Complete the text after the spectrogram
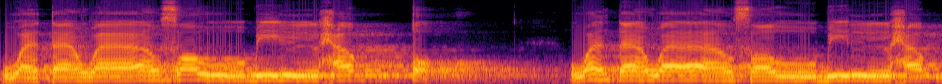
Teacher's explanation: কফ কলকলার হরফ উপরের দিকে ধাবিত করে ধাক্কা দিয়ে কফকে সাকিন করে ফেলবো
